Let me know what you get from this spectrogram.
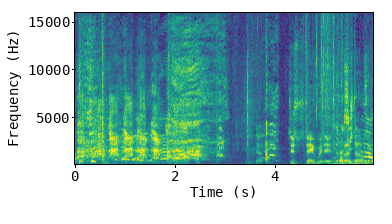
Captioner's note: all laugh; coughs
